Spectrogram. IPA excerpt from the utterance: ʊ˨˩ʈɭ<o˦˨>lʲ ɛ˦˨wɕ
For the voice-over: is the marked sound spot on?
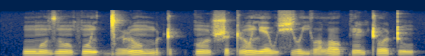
no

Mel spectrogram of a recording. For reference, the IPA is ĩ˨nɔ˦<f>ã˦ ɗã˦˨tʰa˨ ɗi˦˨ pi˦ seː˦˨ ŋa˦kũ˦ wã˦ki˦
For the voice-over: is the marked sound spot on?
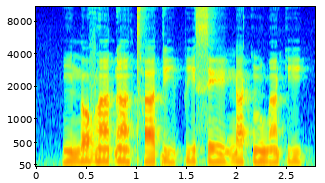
no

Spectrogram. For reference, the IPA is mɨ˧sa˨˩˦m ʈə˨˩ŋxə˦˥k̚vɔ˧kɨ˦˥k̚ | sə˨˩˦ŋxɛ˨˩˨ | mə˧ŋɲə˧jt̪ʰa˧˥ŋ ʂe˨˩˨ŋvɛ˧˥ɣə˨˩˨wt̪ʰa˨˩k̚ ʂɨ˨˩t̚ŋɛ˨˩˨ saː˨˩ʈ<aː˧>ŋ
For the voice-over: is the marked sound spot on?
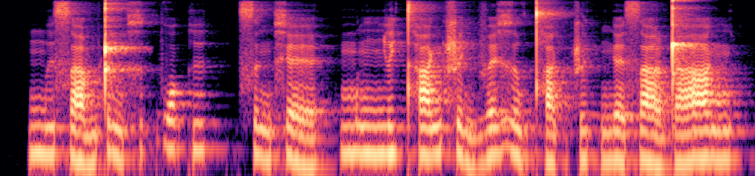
yes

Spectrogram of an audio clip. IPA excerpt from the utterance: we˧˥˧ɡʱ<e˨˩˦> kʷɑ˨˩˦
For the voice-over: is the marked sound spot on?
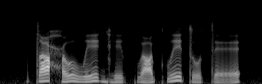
no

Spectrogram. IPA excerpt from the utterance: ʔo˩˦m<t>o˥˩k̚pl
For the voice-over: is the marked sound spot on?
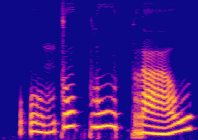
yes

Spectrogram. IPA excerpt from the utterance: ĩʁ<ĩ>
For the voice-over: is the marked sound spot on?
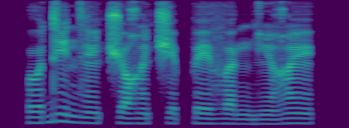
no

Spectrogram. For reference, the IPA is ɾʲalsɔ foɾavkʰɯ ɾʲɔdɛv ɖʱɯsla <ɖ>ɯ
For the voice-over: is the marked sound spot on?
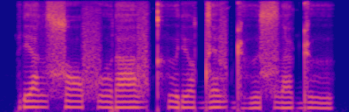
yes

